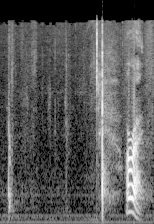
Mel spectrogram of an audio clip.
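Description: Two sharp taps on a lectern about a second and a half apart as papers and a book are handled on it, over a low steady hum. A man's voice starts at the very end.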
